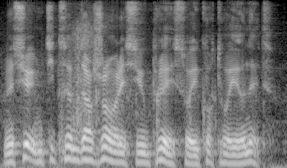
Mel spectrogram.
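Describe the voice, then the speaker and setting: A man's voice: mid-range voice, quick pace, a crowd in the background, lightly acted. A man playing a whining, scheming old priest with a bad back in a roleplay game, groaning and pleading. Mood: wheedling, weary.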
